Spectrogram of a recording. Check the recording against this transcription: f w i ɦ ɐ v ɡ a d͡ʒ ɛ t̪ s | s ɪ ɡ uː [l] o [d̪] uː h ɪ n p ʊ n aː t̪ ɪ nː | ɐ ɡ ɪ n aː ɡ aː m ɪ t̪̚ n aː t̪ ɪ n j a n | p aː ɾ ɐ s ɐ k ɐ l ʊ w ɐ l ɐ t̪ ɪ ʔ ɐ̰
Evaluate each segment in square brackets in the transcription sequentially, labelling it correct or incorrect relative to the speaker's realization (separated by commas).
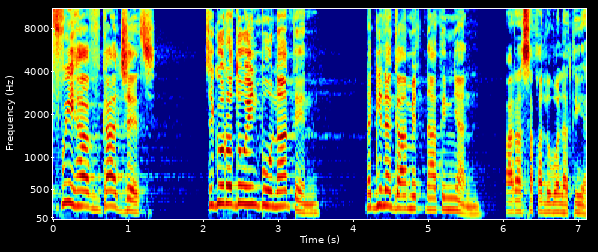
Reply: incorrect, correct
